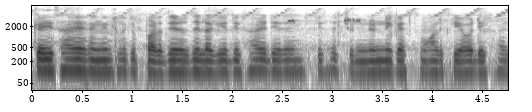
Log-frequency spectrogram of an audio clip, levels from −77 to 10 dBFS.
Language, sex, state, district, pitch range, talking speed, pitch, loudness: Hindi, male, Madhya Pradesh, Umaria, 105-115 Hz, 240 wpm, 110 Hz, -19 LUFS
